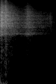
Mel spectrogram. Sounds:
music, percussion, musical instrument, rattle (instrument)

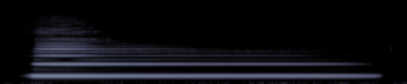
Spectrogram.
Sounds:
musical instrument, music, wind instrument

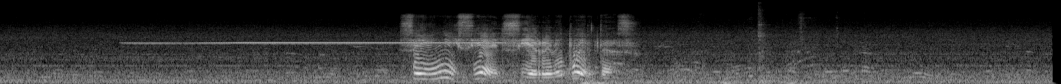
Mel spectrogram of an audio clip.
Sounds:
rail transport, underground, vehicle

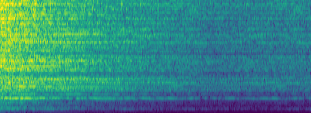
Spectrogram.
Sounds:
percussion, music, musical instrument, hi-hat, cymbal

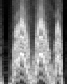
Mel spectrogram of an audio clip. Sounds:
music, musical instrument, scratching (performance technique)

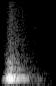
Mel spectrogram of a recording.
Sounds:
whoosh

